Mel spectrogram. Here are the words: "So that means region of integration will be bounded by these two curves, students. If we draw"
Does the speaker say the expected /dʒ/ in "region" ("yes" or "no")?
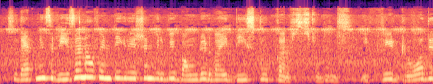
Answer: no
